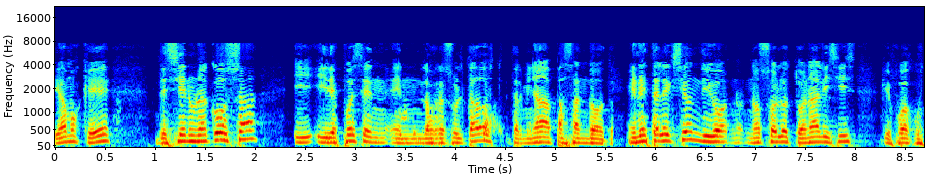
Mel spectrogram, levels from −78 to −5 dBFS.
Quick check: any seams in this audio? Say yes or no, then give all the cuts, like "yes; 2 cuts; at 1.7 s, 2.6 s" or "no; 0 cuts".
yes; 2 cuts; at 5.6 s, 7.4 s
